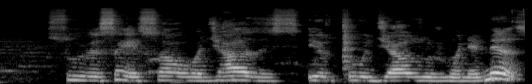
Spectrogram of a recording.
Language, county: Lithuanian, Klaipėda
